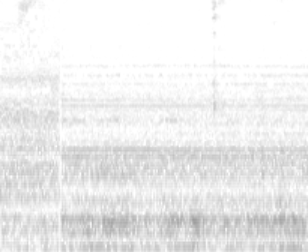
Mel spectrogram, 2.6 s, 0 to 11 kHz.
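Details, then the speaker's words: Chinese diesel air heater installed in diesel truck camper build, running at full heat: even low roar with steady mid-pitched fan rush, no knocks or surging; loud but not noticeably loud outside, output air around 200–300°F, exhaust 450°F; normal operation. "not noticeably loud outside but it is you know it is loud it's not quiet it's not Mr Buddy quiet well I guess nothing could be that quiet but dang it's hot out of here"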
